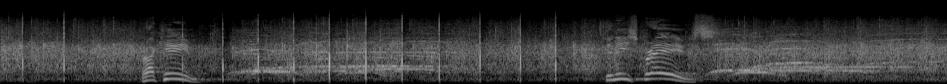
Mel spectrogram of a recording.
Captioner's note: applause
